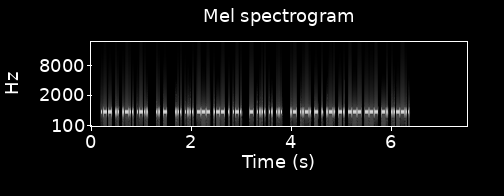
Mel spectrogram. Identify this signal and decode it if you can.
Morse code, heard as a keyed tone, about 50 wpm, 700 Hz. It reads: WILL IT SHOWER THIS AFTERNOON?
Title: Sentences from Top 1600 Words 50wpm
